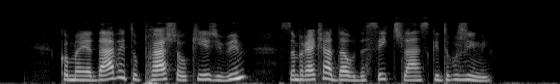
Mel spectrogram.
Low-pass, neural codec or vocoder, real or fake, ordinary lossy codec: 7.2 kHz; codec, 16 kHz, 1 kbps, X-Codec, WavLM features, trained on Multilingual LibriSpeech; fake; Opus, 16 kbps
